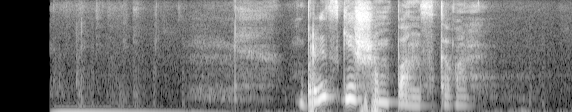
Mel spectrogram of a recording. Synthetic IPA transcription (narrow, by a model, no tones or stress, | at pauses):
bɾɨzɡʲiʂɐmpanskɐvɐ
